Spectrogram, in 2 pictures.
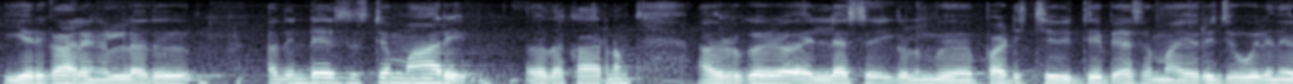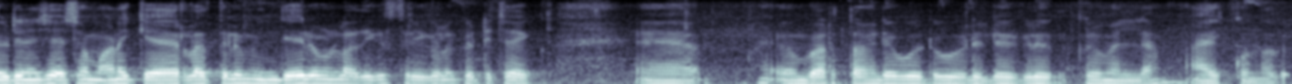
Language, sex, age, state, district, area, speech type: Malayalam, male, 18-30, Kerala, Kozhikode, rural, spontaneous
